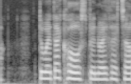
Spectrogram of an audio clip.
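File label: "cosb" Welsh, spoken word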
